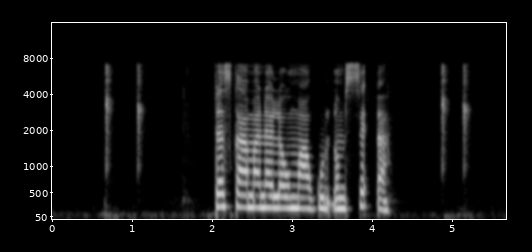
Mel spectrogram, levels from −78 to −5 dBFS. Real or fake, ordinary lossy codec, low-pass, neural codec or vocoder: real; none; 7.2 kHz; none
